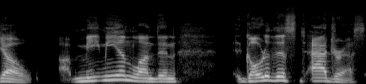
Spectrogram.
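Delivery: ordinary talk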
